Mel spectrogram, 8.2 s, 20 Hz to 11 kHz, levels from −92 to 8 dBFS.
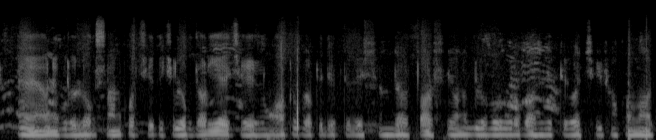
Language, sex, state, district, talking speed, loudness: Bengali, male, West Bengal, Jalpaiguri, 185 wpm, -44 LUFS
